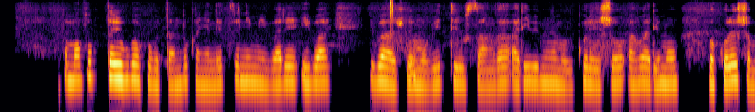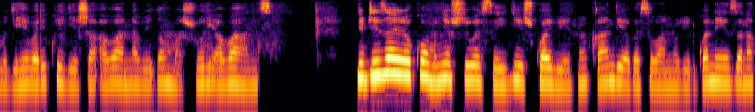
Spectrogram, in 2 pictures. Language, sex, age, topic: Kinyarwanda, female, 25-35, education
